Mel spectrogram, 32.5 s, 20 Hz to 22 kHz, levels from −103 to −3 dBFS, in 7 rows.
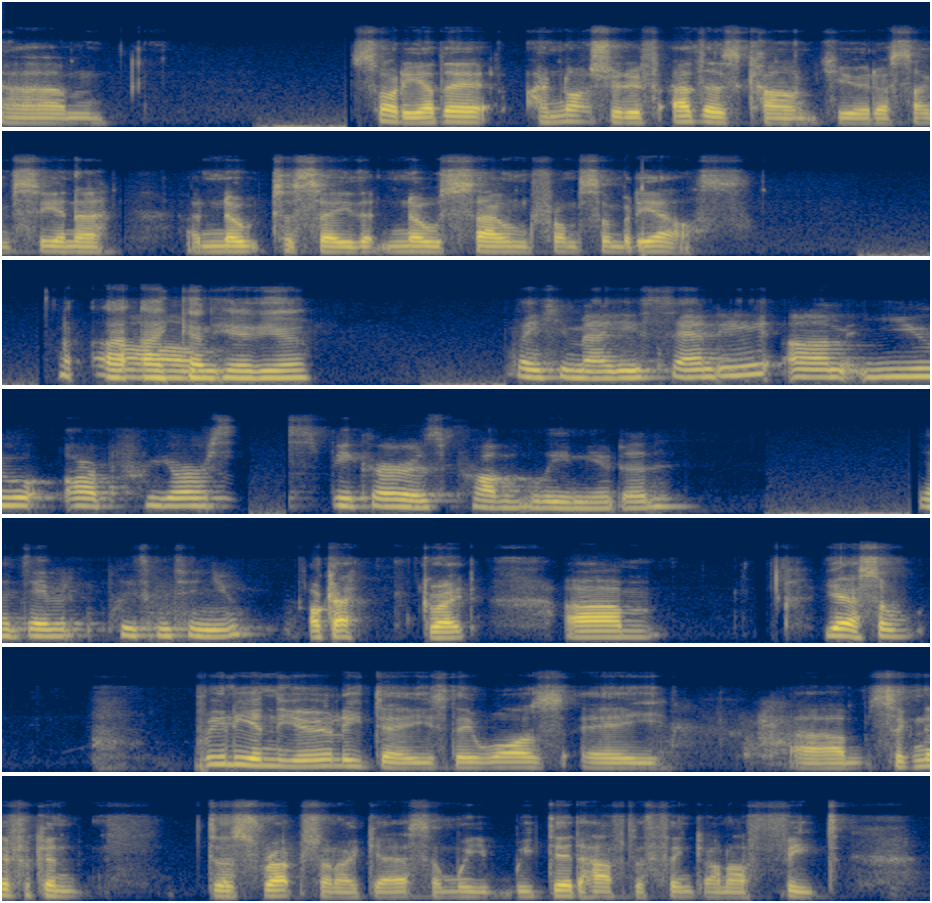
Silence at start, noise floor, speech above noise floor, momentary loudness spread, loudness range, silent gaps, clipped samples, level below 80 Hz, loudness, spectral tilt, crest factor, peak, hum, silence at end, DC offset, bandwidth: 0 s; -76 dBFS; 51 dB; 16 LU; 5 LU; none; under 0.1%; -70 dBFS; -25 LUFS; -5 dB/octave; 20 dB; -6 dBFS; none; 0.15 s; under 0.1%; 10.5 kHz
